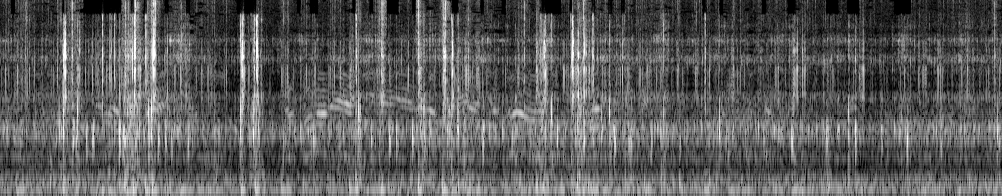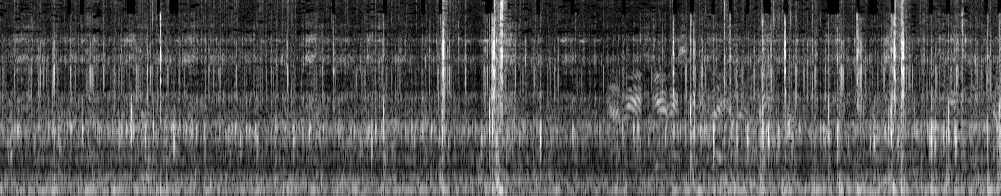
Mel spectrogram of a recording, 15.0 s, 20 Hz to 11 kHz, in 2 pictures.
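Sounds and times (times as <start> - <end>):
bike tyres rumbling on gravel: 0.0 - 15.0
stones clicking and rattling: 0.0 - 15.0.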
